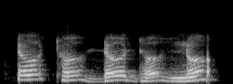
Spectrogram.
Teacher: जीभ के अग्रभाग के द्वारा मूर्धा यानी तालु का बीच वाला ऊपर का कठोर भाग को स्पर्श करने से होता है वे मूर्धन्य व्यंजन होते हैं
